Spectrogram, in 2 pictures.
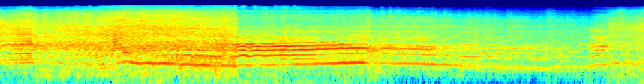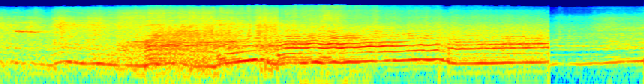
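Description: A rally car engine roars and revs hard as the car speeds past.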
